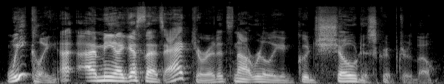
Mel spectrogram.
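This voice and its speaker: A man plays along as a podcast co-host in scripted comic promo banter. His pitch moves around in a very animated way. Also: fairly quick.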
